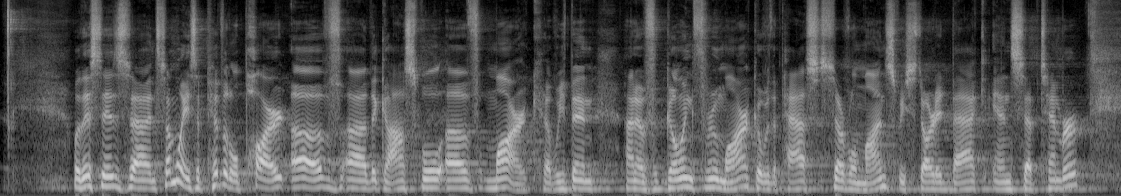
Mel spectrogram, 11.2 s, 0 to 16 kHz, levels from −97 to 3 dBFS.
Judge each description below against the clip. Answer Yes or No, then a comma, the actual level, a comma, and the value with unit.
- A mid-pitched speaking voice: Yes, medium, 150 Hz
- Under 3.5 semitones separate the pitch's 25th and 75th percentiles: Yes, average, 2.9 semitones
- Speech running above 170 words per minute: Yes, average, 180 wpm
